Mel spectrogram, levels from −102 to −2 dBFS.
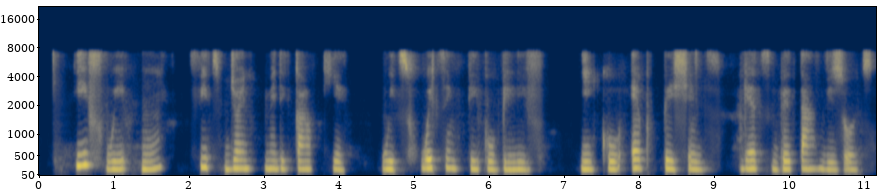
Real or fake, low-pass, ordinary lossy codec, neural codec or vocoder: fake; 7.2 kHz; none; codec, 24 kHz, 0.9 kbps, DualCodec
